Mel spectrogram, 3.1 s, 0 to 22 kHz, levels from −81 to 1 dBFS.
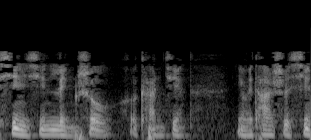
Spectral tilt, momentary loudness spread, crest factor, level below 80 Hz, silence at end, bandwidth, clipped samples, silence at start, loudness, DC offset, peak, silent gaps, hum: -9 dB/octave; 14 LU; 20 dB; -50 dBFS; 0 s; 6 kHz; under 0.1%; 0 s; -32 LUFS; under 0.1%; -12 dBFS; none; none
